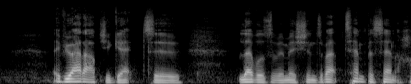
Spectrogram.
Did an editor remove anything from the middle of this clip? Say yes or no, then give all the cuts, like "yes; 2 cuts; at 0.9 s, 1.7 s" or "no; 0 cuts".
yes; 1 cut; at 1.0 s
